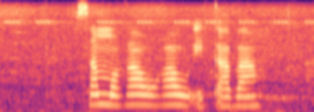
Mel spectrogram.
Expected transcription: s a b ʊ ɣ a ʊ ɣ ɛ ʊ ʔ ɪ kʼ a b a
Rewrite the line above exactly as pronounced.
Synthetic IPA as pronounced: s a m ʊ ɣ a ʊ ɣ a ʊ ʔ ɪ kʼ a b a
